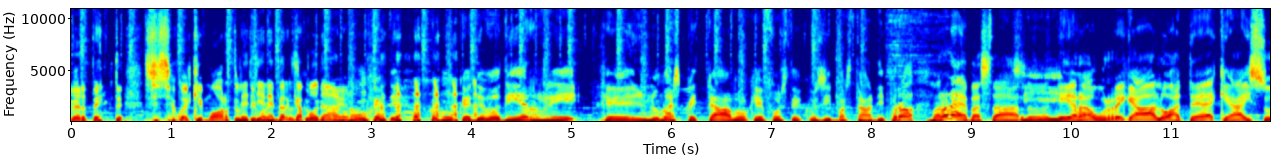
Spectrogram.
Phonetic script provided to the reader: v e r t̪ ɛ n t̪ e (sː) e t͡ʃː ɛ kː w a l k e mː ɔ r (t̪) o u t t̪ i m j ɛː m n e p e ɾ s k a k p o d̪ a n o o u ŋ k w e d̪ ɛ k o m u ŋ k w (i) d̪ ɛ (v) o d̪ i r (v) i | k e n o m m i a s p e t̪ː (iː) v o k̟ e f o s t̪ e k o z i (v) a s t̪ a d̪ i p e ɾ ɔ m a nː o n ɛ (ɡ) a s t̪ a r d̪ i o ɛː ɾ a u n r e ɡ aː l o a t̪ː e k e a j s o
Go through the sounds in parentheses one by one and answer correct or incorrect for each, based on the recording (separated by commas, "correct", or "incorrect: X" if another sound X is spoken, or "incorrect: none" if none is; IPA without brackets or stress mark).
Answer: incorrect: s, correct, incorrect: e, correct, correct, incorrect: aː, incorrect: b, incorrect: b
